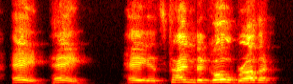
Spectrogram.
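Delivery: mocking, derisive put-on voice. Mocking the analytics guys up in the booth: mocking imitation of a booth analytics guy. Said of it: "analytic motherfuckers, up there in the booth going".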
